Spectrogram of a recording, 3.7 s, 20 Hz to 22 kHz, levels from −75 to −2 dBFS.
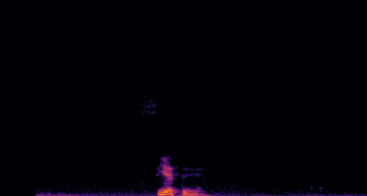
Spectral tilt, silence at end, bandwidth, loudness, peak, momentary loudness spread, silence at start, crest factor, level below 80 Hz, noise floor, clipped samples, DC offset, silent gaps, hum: -6.5 dB/octave; 1.55 s; 15.5 kHz; -30 LUFS; -10 dBFS; 28 LU; 1.55 s; 26 dB; -56 dBFS; -62 dBFS; under 0.1%; under 0.1%; none; none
